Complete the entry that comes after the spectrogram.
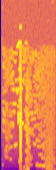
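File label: "пышйӧ" Komi, female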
